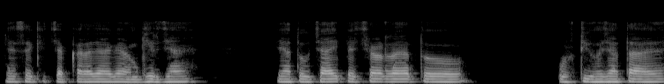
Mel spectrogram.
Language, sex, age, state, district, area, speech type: Hindi, male, 30-45, Uttar Pradesh, Ghazipur, urban, spontaneous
